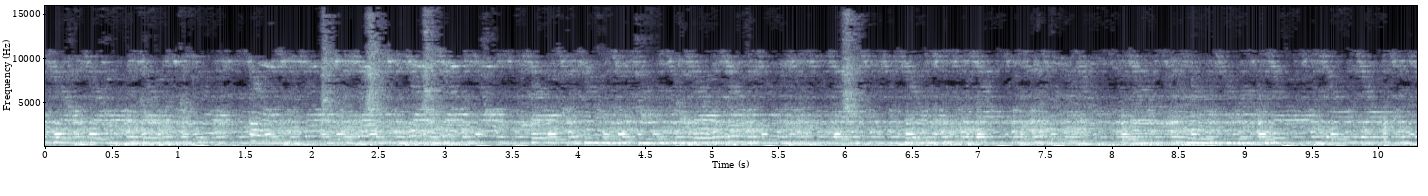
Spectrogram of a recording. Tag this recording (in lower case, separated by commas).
playing sitar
